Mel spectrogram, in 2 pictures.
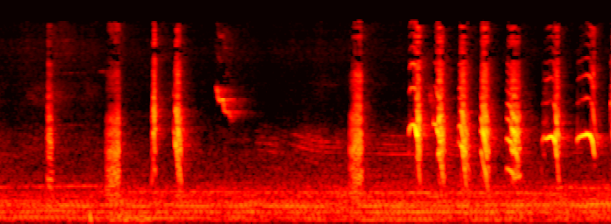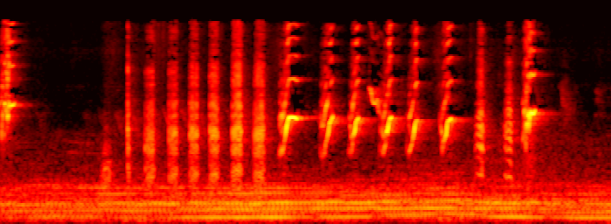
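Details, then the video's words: Javan myna (jalak kebo) singing in a lively gacor style, a series of sharp clicks and short whistled notes with a few rising and falling whistles, repeated in quick bursts over a low background hum. "Ocehan Jalak Kebo Gacor"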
